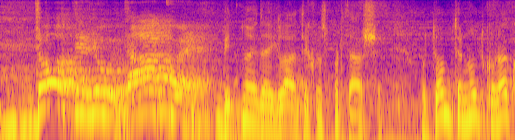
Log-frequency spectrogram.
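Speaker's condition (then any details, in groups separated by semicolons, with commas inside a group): No condition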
